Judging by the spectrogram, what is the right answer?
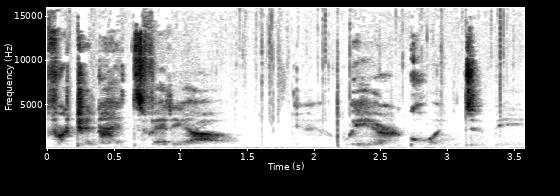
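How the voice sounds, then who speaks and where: Noticeable background noise sits behind a woman who is soft-spoken. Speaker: ASMR creator. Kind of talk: ASMR reiki healing session. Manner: soft-spoken, comforting.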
